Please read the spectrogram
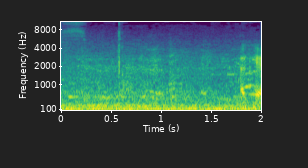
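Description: Indoor café room tone: a steady low hum over a constant murmur of background noise, with a single short click about half a second in.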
